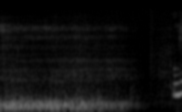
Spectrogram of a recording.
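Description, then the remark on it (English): A wolfhound growls, a deep, rough rumble held steadily for over a second, fairly loud, then breaking off into a brief higher whine. “And when he came near Cullen's fort, he heard the growls of the wolfhound.”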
